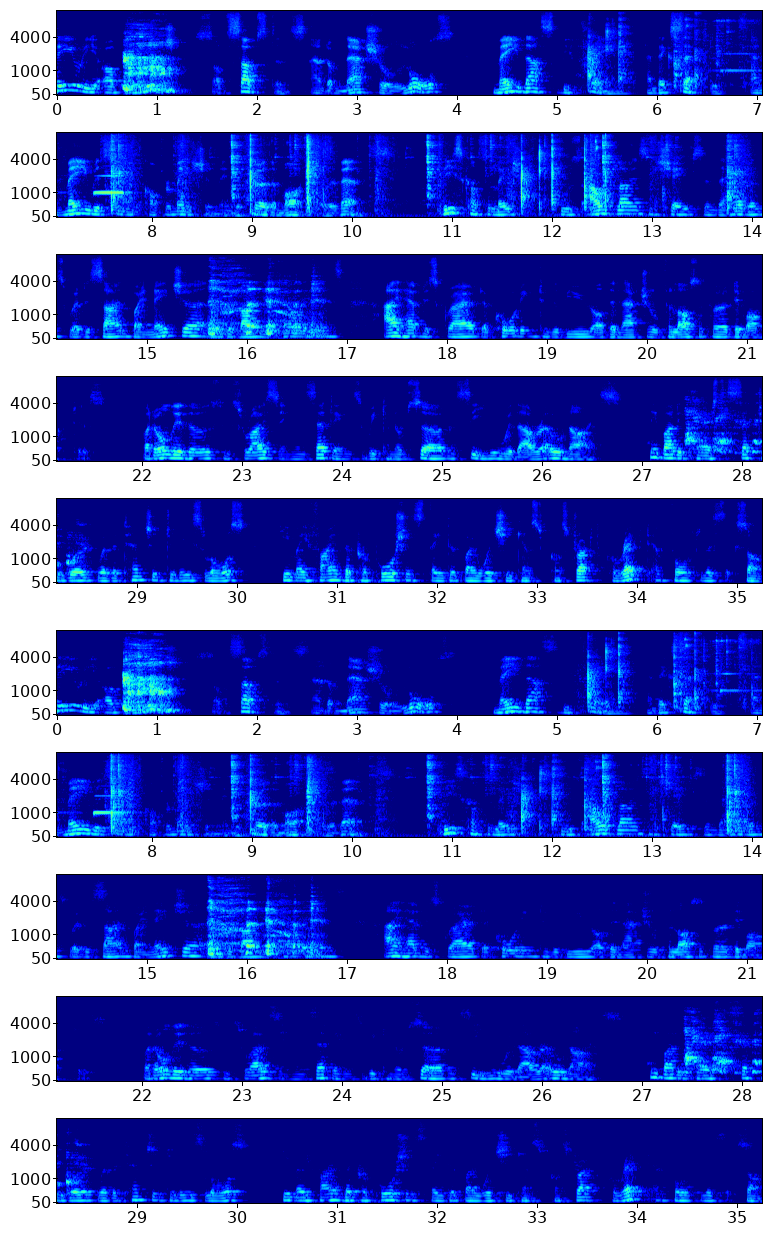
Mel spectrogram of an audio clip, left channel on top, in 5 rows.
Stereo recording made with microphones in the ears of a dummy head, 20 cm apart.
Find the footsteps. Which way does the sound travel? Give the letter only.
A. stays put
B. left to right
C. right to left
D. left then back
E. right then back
D.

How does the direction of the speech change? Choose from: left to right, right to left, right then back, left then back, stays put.
stays put.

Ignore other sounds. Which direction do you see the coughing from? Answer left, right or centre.
right.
